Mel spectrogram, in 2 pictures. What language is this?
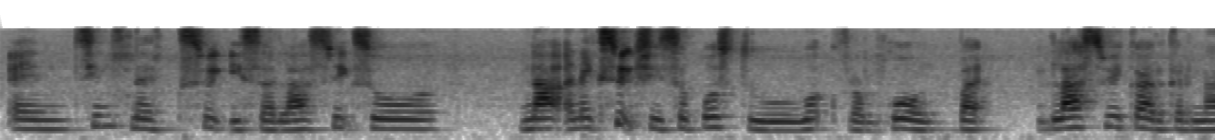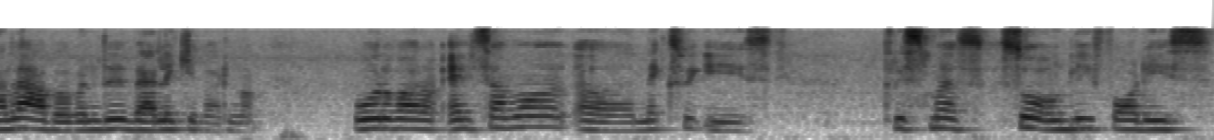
English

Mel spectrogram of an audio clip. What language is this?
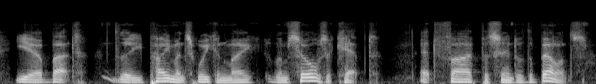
English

